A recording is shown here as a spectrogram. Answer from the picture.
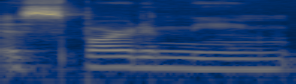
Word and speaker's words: aspartame: Aspartame. I don't know how to say it. You were saying aspartame. Yeah, but I'm English. It's aspartame.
